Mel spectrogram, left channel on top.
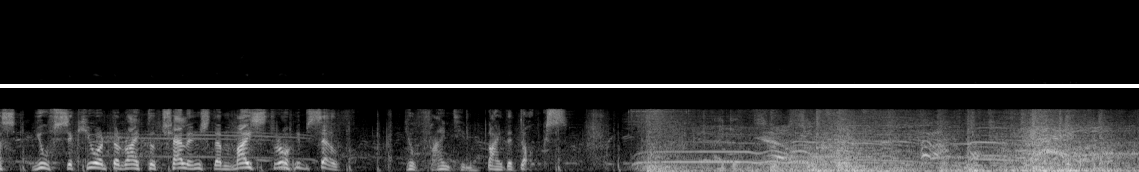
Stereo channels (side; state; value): left; silent; 59 dB below the other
